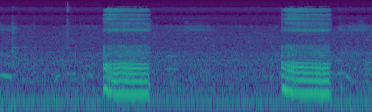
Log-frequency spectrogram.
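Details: Pug sleeping during a daytime nap with eyes rolled back showing the whites, recorded close up; two loud, rough, buzzing snores about a second long, separated by quiet breathing over room hum.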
